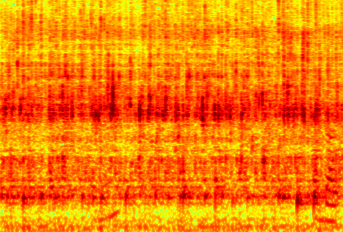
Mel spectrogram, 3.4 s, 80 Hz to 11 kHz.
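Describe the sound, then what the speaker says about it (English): Water poured into a pot of rice for soaking while cooking chicken mandi, a steady close splashing and trickling that runs continuously for a few seconds. "we need to put water in the rice for 1 hour."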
